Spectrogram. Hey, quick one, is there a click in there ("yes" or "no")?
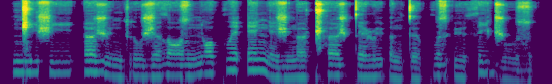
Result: yes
